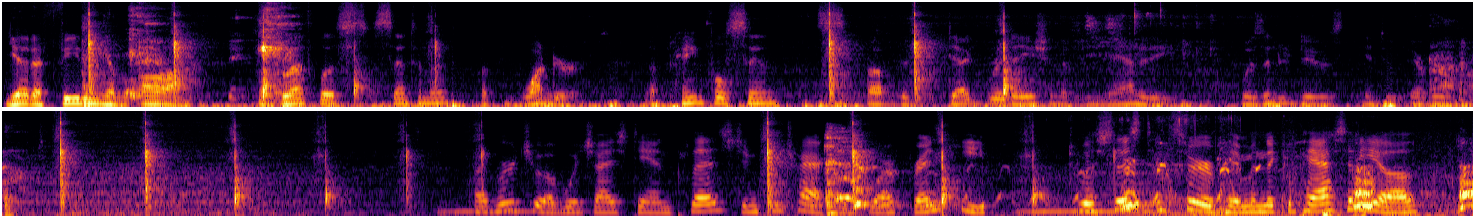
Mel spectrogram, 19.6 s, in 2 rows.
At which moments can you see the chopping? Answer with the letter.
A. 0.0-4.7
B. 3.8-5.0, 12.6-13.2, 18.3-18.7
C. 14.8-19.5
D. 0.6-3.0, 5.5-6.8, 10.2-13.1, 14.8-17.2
D.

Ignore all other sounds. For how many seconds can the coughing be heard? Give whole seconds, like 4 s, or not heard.
2 s.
